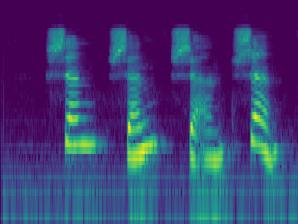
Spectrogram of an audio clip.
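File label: "Shen", Chinese syllable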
